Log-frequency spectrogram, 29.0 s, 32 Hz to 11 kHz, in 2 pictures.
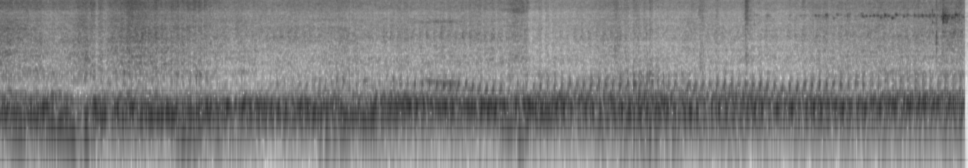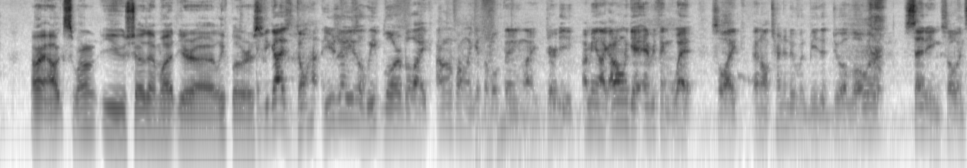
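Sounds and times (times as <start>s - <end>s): car engine idling: 0.0s - 14.5s.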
